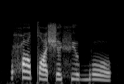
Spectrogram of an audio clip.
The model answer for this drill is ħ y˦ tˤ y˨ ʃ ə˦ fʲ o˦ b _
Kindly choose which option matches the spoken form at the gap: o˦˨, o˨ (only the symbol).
o˦˨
